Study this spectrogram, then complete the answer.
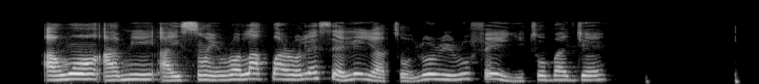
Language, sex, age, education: Yoruba, female, 30-45, tertiary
